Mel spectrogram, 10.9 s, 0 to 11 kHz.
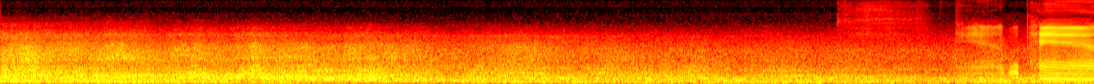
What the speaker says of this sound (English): Here's our second CRJ 900.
